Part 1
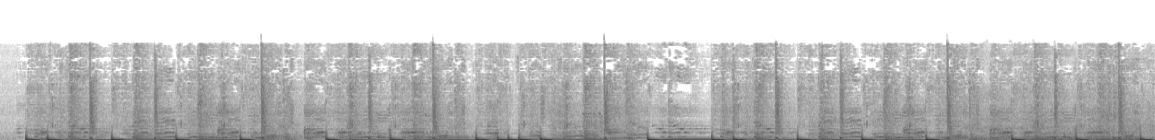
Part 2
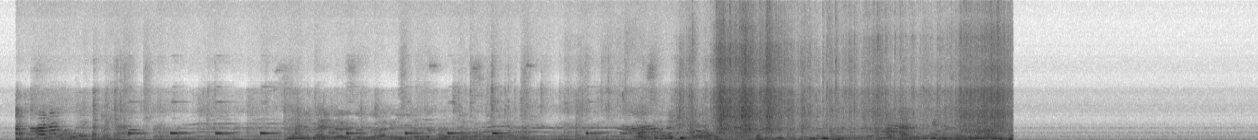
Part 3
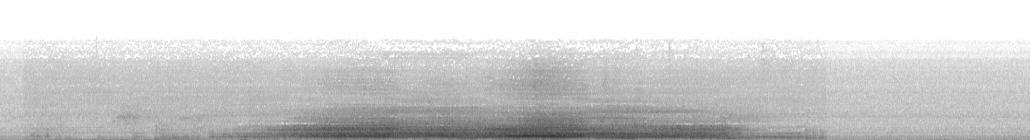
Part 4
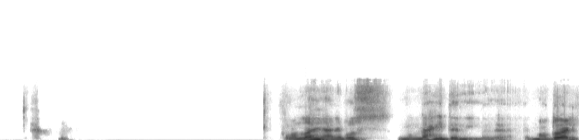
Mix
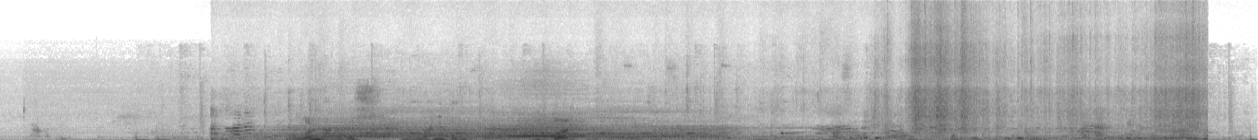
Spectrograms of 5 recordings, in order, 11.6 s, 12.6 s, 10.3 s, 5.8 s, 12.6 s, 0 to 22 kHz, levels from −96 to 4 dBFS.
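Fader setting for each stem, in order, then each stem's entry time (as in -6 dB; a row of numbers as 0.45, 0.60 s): -15.5, -11.0, -2.5, -2.0 dB; 1.10, 1.95, 0.00, 0.00 s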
